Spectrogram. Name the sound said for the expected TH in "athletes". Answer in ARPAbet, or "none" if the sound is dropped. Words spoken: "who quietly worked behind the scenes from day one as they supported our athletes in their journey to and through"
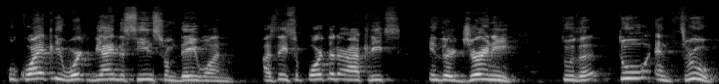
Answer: T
